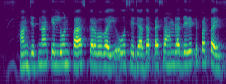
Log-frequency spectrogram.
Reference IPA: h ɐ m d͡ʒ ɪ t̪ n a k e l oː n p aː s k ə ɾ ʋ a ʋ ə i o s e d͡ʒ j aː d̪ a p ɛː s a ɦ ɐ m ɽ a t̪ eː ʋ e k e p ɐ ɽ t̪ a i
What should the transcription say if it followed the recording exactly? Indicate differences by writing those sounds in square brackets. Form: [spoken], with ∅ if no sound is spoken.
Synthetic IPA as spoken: h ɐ m d͡ʒ ɪ t̪ n a k e l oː n p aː s k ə ɾ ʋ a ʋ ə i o s e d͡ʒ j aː d̪ a p ɛː s a ɦ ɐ m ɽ a [d̪] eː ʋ e k e p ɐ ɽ t̪ a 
